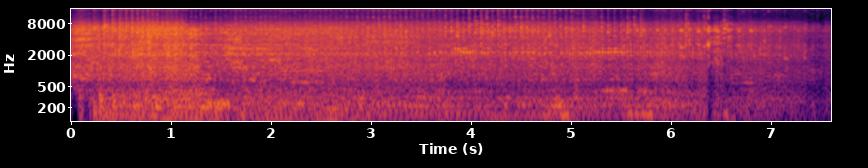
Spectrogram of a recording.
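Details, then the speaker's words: Older 22-inch Murray push mower with a 3.5 hp Briggs engine. It fires and runs raggedly for several seconds, loses speed and dies; the owner suspects a holed primer or a stiff, misadjusted throttle cable. Cause unconfirmed. "That wasn't very good. Not the result I was hoping for."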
